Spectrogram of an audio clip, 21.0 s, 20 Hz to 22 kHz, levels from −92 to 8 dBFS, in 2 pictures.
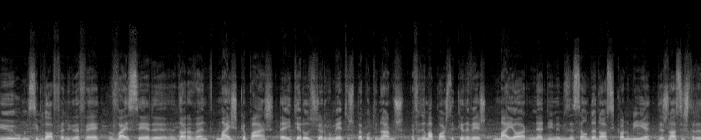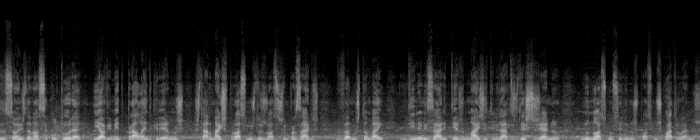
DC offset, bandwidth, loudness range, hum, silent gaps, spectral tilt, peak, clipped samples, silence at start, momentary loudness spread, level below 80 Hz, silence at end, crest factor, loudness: under 0.1%; 13.5 kHz; 2 LU; none; none; -5 dB/octave; -6 dBFS; under 0.1%; 0 s; 7 LU; -62 dBFS; 0 s; 18 dB; -25 LUFS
